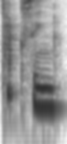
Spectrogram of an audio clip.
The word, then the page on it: taxing: British English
